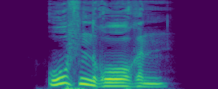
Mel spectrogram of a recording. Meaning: dative plural of Ofenrohr
- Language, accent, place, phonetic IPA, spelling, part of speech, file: German, Germany, Berlin, [ˈoːfn̩ˌʁoːʁən], Ofenrohren, noun, De-Ofenrohren.ogg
